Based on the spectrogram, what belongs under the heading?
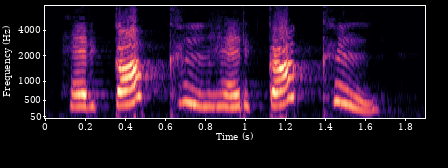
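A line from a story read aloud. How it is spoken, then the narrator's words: Clucking, hurried hen's call. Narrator (German): rief gackernd eine schnell herbeirennende Henne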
